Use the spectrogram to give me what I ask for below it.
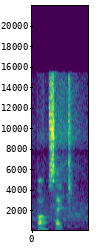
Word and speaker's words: bauxite: B-A-U-X-I-T-E. I know, right? Pronunciation. There we go. – Pronounce it to me, Google. – Bauxite. Yeah. – Bauxite? Oh. – Bauxite. – Yep. Yeah. Cool.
